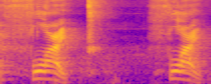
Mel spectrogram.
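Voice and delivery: "flight" with silent gh and t; English "flight". Shown as a demonstration. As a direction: say "flight" rhyming with light, gh silent. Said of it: "você pronuncia simplesmente flight". ("flight" sem pronunciar G nem H)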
